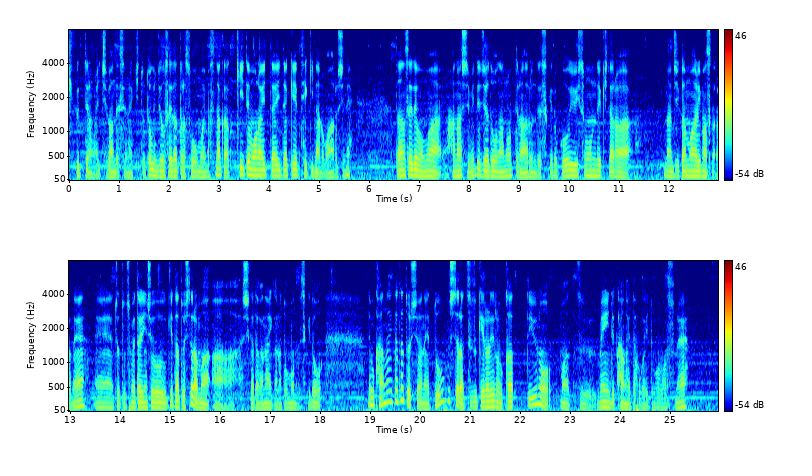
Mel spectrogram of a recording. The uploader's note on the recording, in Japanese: 深夜の収録なので全体的に小さめの音ですごめんなさい。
